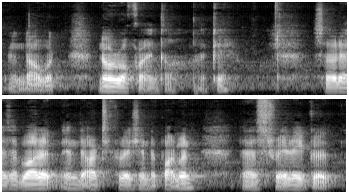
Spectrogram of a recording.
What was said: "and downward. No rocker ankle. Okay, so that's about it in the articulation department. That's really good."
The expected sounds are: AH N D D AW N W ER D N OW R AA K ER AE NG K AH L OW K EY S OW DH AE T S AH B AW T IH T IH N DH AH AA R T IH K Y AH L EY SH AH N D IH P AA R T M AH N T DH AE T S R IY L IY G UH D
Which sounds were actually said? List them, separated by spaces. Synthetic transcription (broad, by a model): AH N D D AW W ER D N OW R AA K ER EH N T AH L OW K EY S OW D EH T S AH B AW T IH T IH N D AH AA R T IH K Y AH L EY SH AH N D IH P AA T M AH N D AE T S R IY L IY G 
